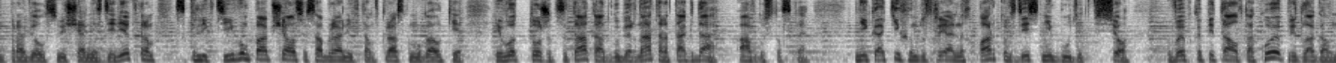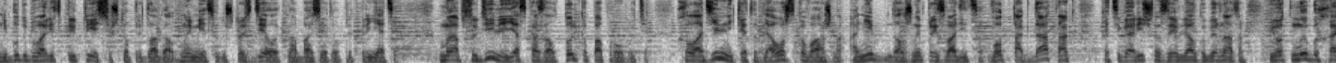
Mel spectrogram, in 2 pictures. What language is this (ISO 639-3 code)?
rus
